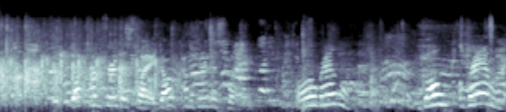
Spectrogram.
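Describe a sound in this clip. Young children talk and call out in high voices nearby.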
